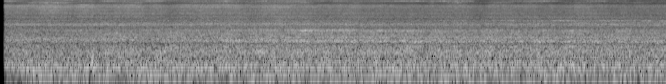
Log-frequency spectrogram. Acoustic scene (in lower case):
subway train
